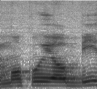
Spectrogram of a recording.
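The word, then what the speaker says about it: 木曜日: ya minasang ya I bang suyobi ini bang mokuyobi sang King yobiombang kayobi Hai yang manakah yang benar untuk cara baca kanji nomor 5 saya naikkan lagi ya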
